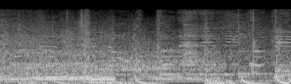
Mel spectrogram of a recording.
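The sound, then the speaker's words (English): Loud race car engines rev and roar up and down in pitch over a constant wash of noise, with a sustained squealing of slick tires sliding as the car drifts. “It's called drifting.”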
